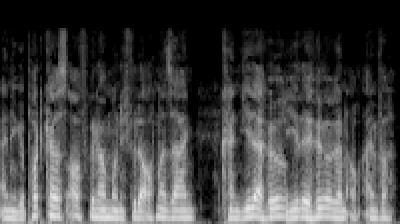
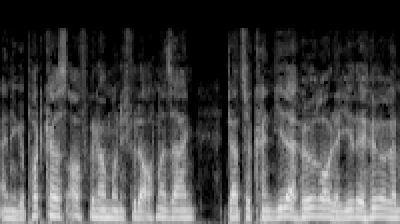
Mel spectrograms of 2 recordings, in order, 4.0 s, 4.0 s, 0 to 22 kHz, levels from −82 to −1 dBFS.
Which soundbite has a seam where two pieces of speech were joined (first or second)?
first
